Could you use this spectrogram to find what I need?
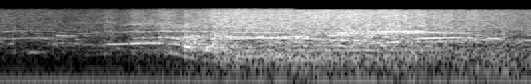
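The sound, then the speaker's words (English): Water surges in through a set of open doors in an underwater facility, a loud continuous rushing roar that swells after a moment and then holds steady. “Water floods in through one set of doors still open. The doors finally close and the flow of water slows.”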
